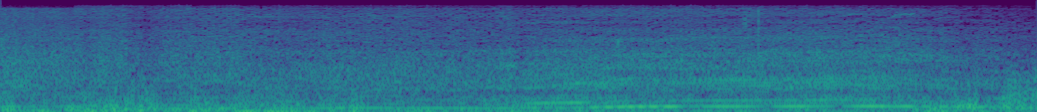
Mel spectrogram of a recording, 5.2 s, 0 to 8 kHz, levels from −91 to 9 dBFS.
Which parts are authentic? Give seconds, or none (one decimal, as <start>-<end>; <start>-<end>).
0.5-1.0; 2.6-5.2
